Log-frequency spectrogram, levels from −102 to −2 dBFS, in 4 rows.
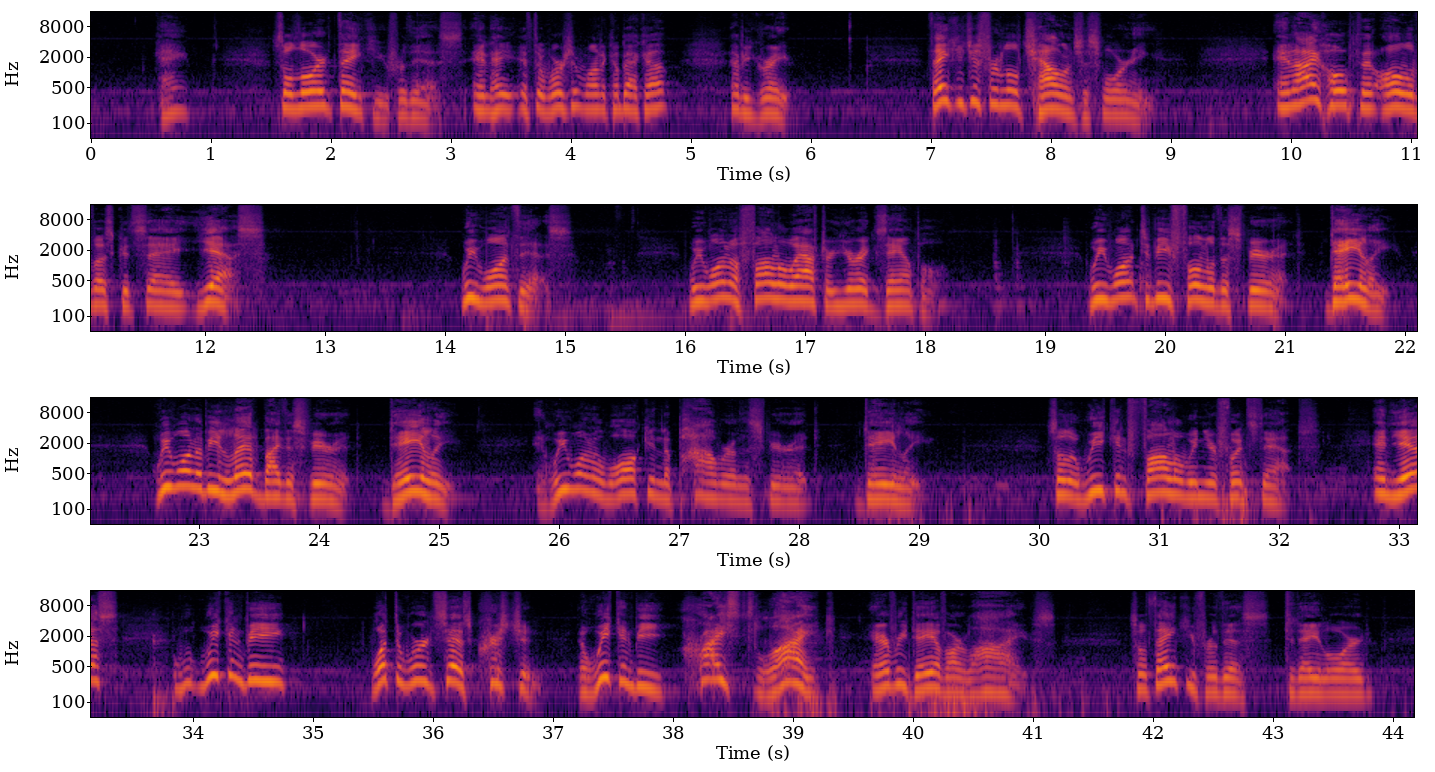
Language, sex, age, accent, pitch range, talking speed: English, male, 50-69, American, 155-210 Hz, 155 wpm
